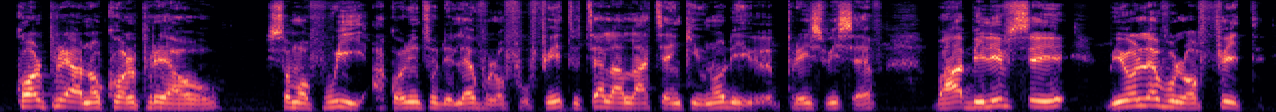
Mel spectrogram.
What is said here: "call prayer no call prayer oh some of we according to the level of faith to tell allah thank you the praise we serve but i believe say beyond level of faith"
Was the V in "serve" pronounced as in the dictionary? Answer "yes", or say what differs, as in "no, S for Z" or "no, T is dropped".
no, F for V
